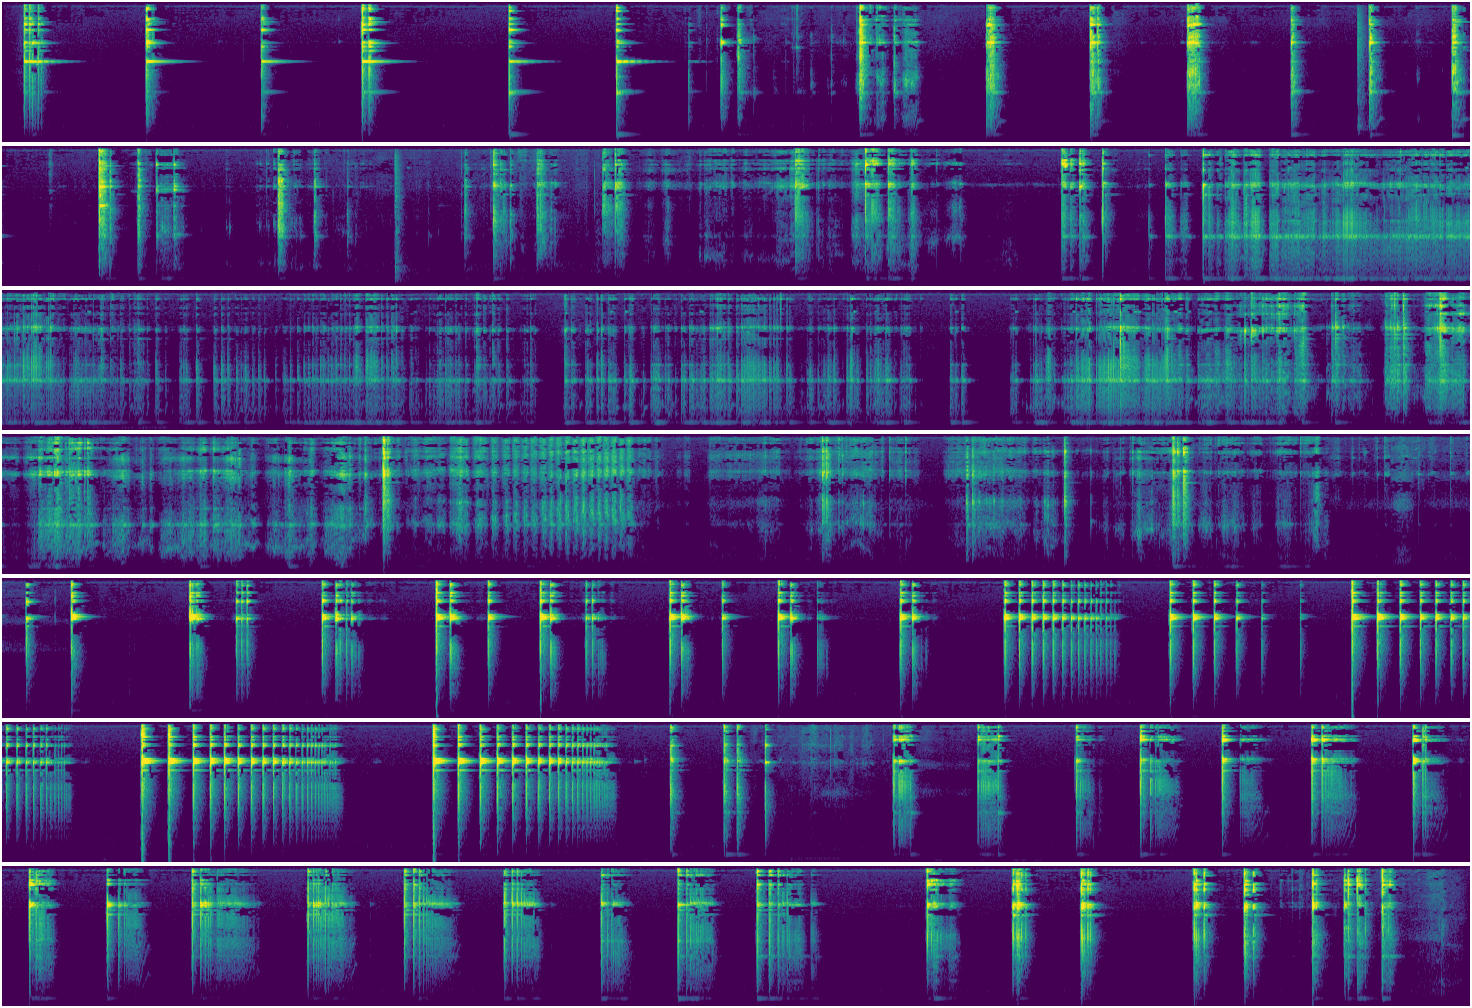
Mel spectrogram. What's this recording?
An assortment of sounds made using a couple of empty glass bottles.
impact, glass, bottle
